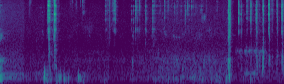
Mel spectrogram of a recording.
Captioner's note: metal ratcheting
